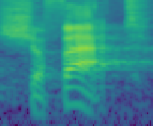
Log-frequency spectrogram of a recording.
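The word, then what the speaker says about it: Shaphat (שפט): You got to put the accent on the end. Shaphat, which means to judge, govern, vindicate, or punish.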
